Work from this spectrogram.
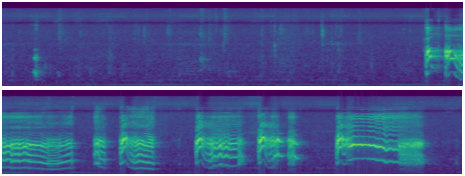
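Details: Howling from a liver-and-white male dog. After a quiet start with a faint hum, a run of long, tonal wails bends down and back up, broken by short gaps and ending in a higher, rising cry.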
